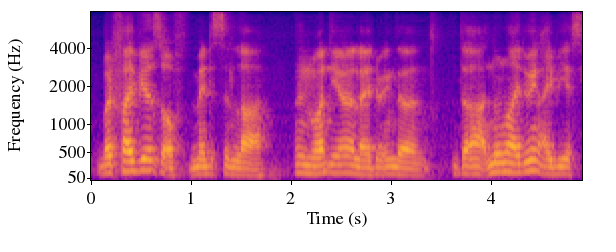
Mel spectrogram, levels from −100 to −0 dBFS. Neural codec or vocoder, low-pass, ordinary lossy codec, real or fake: codec, 16 kHz, about 1 kbps, DyCAST, with the encoder's durations; none; none; fake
